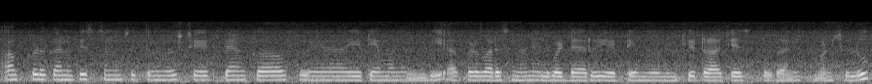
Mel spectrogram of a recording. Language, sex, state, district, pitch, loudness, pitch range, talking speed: Telugu, female, Andhra Pradesh, Sri Satya Sai, 195 Hz, -17 LUFS, 185-210 Hz, 125 wpm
